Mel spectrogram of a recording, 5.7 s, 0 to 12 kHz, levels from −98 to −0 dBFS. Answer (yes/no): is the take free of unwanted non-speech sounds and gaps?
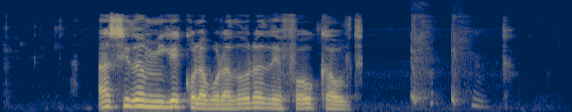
no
